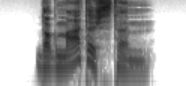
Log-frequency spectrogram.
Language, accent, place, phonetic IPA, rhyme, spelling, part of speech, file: German, Germany, Berlin, [dɔˈɡmaːtɪʃstəm], -aːtɪʃstəm, dogmatischstem, adjective, De-dogmatischstem.ogg
- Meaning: strong dative masculine/neuter singular superlative degree of dogmatisch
